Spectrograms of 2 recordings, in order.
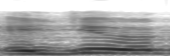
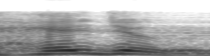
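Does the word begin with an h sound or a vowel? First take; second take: vowel; h sound. First: The word begins directly with a vowel sound. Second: The word begins with an h sound. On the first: This is how people say it today. "Orang dulu-dulu tak sebut eja kan" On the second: This is how people said it in the old days. "dia kata heja"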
